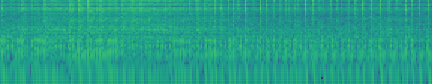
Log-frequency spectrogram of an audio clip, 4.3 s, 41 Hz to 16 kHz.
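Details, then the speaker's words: Echo CS-590 chainsaw, warmed up, low-speed mixture screw being adjusted at idle: a heavy, burbly, stumbling idle as the engine bogs with the screw too far in. The screw is then backed out to the midpoint. "Count those turns, divide by 2, and set it right in the middle. You can hear it starting to bog down, so we'll back out."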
